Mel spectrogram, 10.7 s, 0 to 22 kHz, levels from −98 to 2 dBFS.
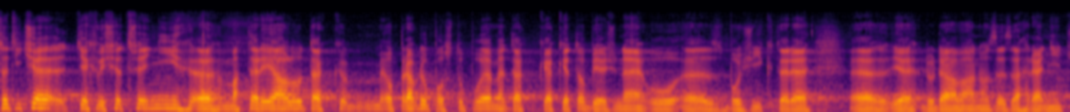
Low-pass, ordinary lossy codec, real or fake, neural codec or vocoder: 14.4 kHz; AAC, 96 kbps; real; none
